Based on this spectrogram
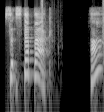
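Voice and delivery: sharp, high startled warning; startled cry. Acted. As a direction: jump back and warn them off. Startled pony warning intruders.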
